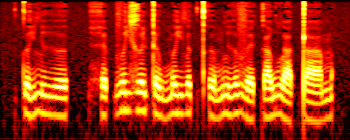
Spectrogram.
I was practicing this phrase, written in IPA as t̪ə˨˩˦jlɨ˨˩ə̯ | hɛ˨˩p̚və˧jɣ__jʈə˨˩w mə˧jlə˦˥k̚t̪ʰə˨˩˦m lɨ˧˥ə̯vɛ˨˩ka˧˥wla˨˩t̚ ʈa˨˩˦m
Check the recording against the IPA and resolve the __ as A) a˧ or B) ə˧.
B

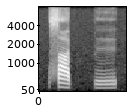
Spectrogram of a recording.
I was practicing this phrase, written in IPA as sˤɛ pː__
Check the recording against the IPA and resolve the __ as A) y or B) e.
A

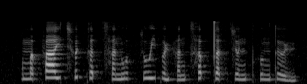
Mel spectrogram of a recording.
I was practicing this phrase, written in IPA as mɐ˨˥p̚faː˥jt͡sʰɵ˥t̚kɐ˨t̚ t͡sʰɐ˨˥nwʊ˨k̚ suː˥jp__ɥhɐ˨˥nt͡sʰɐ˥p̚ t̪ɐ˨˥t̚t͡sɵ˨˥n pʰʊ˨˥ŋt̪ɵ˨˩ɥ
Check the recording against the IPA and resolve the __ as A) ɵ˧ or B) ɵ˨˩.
B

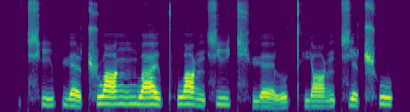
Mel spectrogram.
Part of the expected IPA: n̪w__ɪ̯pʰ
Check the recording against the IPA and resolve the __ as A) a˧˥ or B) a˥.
B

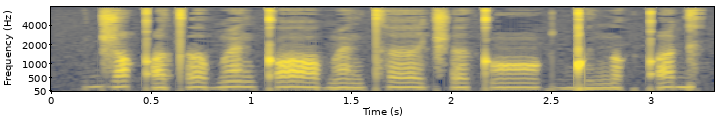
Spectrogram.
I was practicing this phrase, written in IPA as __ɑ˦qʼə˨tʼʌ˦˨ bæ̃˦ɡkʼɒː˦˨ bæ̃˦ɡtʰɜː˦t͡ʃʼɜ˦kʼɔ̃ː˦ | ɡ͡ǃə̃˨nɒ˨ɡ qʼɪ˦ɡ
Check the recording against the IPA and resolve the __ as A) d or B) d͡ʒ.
B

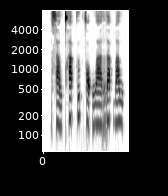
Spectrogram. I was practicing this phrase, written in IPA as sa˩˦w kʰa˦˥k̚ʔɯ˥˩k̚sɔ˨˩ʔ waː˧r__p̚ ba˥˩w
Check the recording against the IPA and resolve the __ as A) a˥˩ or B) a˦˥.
A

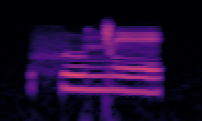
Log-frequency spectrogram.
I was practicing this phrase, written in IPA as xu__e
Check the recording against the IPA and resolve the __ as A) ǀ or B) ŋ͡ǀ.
B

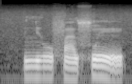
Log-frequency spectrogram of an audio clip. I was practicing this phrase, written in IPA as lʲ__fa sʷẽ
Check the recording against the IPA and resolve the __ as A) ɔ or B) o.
B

